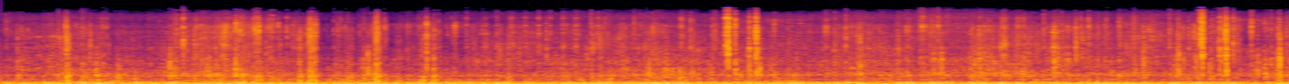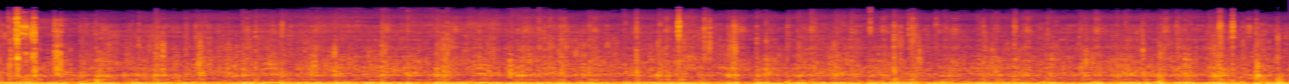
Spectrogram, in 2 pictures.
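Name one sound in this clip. Wind rumbles steadily across a close microphone outdoors.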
